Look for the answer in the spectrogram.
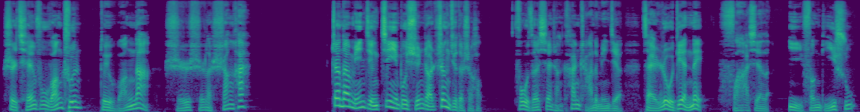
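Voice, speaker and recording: Man, true crime narrator, low pitch, very wide swooping intonation, suspenseful scripted delivery, dry close sound. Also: big pitch swings, unhurried, darkish tone, husky, no echo.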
